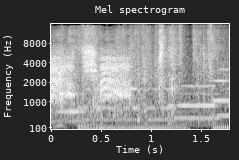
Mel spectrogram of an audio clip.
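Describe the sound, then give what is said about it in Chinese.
Several harsh, raspy crow caws ring out in quick succession, loud and rough, over a steady low humming tone that runs beneath them. “乌鸦十分后悔，不该讨厌自己的样子。”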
